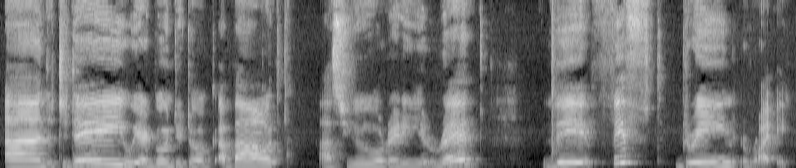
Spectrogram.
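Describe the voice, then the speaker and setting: A woman from Argentina with an Argentine Spanish accent, teaching a live metaphysics lesson in English, pausing and restarting as she searches for words. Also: mid-range voice, lively intonation, roomy sound. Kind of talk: live-streamed spiritual lesson.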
